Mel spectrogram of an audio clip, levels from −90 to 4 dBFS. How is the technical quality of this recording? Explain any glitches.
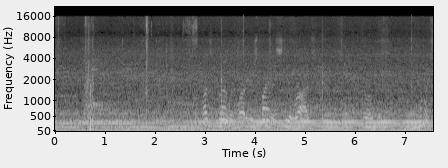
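There's one glitch, a short one. At 1.92 s you get a quick blip from damaged data in the compressed stream. Some of the encoded bytes at that point were corrupted or lost, so the decoder couldn't read the frame properly and briefly lost its place before locking back onto a valid frame header. What comes through is a brief glitch, over in under 10 ms.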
